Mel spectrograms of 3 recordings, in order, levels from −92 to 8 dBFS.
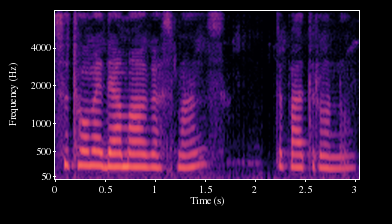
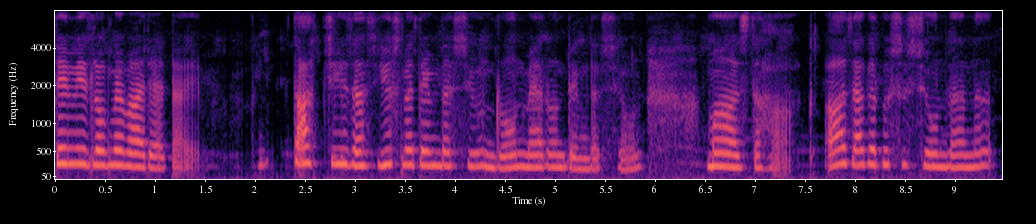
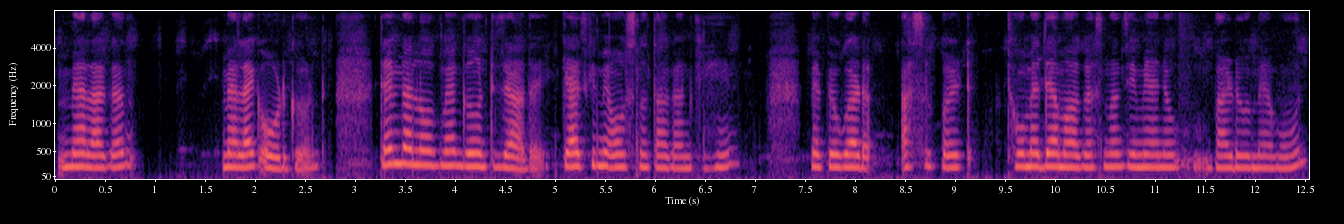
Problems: none marked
